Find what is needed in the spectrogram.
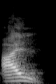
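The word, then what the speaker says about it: aisle: को उसको कहते हैं आयल। आयल एस साइलेंट है और ये आइलैंड है, बिल्कुल जजीरा आइलैंड, एस साइलेंट है।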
